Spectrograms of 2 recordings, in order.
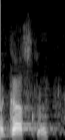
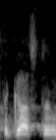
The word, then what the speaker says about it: Augustine: That's the quote I just read to you from Augustine. And by the way, it's pronounced Augustine, not Augustine. Saint Augustine is in heaven, and Saint Augustine is in Florida.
